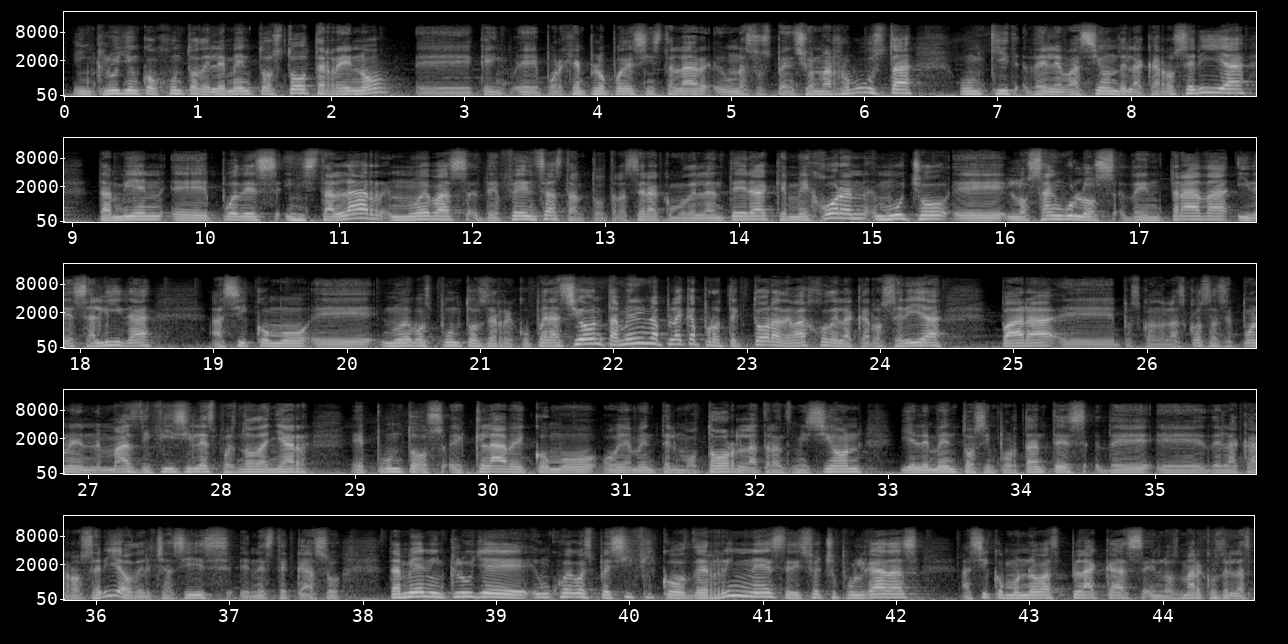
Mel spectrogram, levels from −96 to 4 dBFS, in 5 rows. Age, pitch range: 30-49, 115-145 Hz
